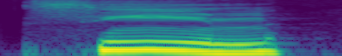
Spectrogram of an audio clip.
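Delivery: seem lightly leaned on; stress on seem. Shown as a demonstration. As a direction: give the word seem a small push. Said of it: "emphasis on the word seem here".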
